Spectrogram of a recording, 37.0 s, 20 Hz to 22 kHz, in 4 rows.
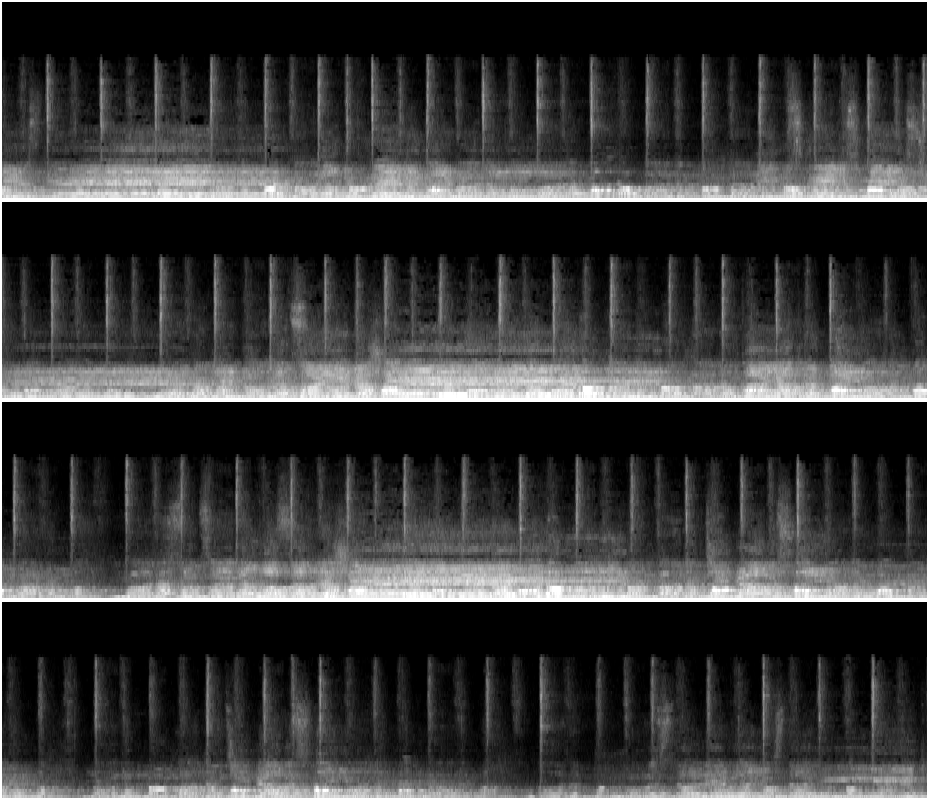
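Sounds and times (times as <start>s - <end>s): mixed choir singing unaccompanied: 0.0s - 37.0s.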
